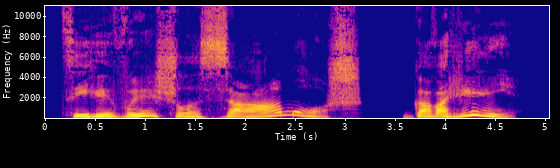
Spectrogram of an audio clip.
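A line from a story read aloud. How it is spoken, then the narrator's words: Growling, furious. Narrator (Russian): зарычал темный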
